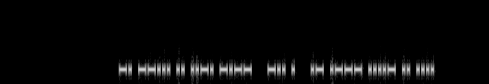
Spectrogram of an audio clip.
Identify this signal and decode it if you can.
Morse code, heard as a keyed tone, about 51 wpm, 700 Hz. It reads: N7IFY DE AJ4IH
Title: USA Callsign DE Callsign - 5 Characters - 50wpm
